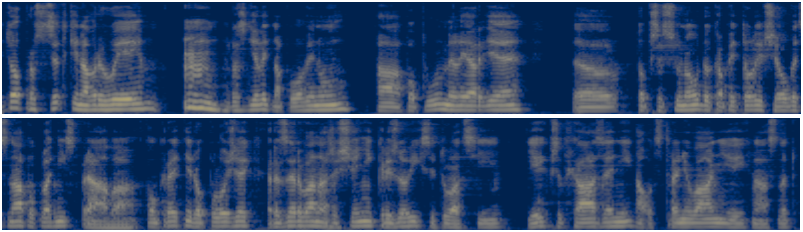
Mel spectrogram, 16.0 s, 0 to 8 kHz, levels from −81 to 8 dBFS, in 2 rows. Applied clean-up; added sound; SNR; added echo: neural mask model DeepFilterNet 3.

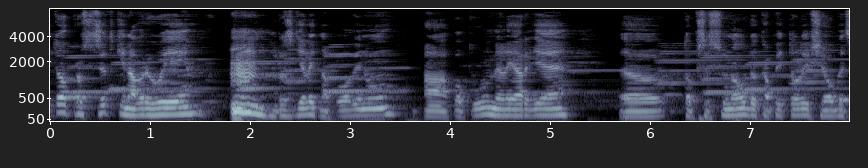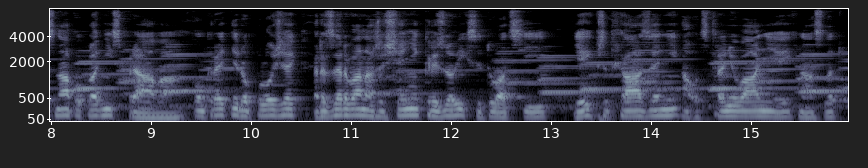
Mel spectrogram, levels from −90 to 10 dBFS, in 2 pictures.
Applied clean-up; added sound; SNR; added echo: classical method WPE with log-MMSE.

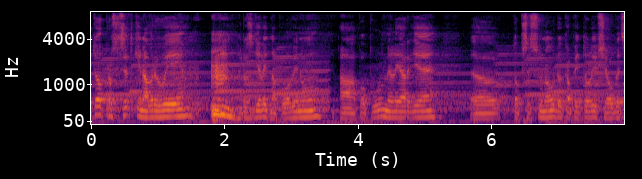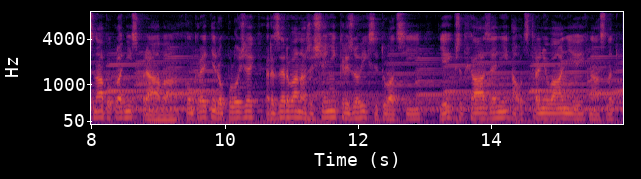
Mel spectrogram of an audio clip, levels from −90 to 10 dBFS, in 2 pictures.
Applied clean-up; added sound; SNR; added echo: none; Keyboard (musical); 10 dB; reverberation time 0.2 s.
